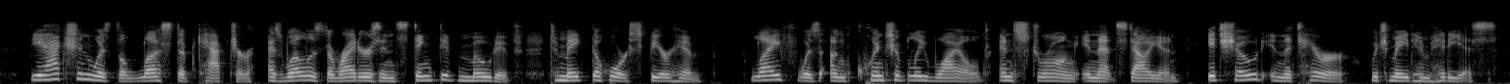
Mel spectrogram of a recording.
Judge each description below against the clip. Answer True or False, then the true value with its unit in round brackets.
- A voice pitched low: False (175 Hz)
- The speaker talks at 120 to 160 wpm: True (150 wpm)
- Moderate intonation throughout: True (3.7 semitones)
